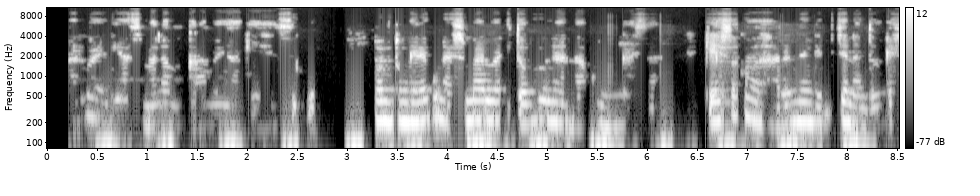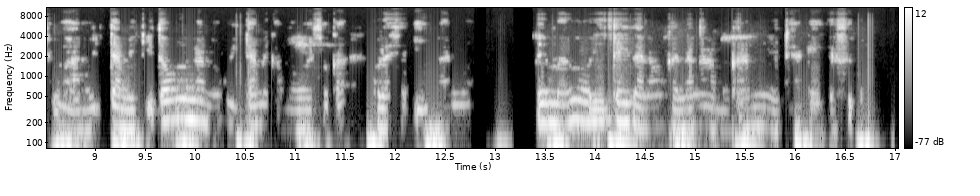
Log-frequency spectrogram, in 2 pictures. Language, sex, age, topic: Oshiwambo, female, 18-24, finance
